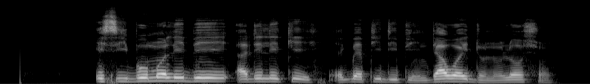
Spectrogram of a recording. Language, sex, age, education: Yoruba, male, 15-29, tertiary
